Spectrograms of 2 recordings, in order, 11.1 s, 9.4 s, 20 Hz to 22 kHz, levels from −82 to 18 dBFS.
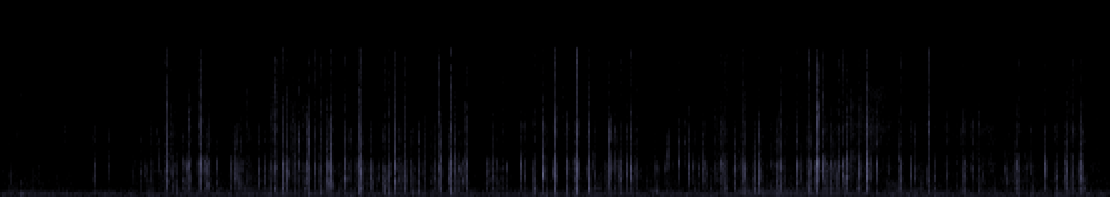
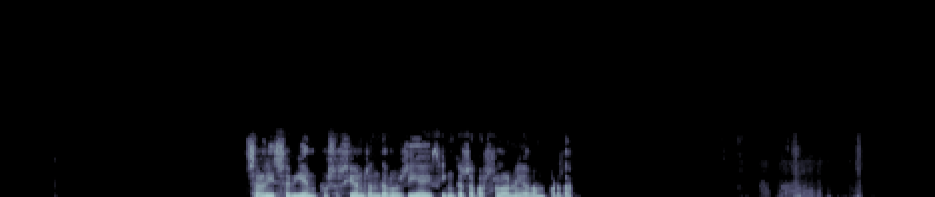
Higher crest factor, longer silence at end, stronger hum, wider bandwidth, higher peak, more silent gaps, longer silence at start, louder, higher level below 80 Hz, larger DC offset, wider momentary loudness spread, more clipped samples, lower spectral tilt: first, 34 dB vs 20 dB; second, 0 s vs 1.35 s; neither; first, 16.5 kHz vs 7 kHz; second, -24 dBFS vs -2 dBFS; second, none vs 5.82-7.33 s; second, 0 s vs 2.5 s; second, -54 LUFS vs -18 LUFS; second, under -90 dBFS vs -50 dBFS; neither; first, 14 LU vs 9 LU; neither; second, 1 dB/octave vs -6.5 dB/octave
